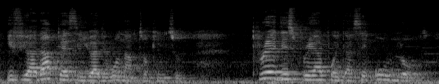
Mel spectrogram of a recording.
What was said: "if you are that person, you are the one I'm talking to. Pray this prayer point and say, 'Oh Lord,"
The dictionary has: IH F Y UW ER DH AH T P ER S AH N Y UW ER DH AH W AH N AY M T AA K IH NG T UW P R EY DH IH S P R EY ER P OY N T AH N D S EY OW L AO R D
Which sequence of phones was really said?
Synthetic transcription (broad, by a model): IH F Y UW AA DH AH T P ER S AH N Y UW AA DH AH W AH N AY M T AA K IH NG T UW P R EY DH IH S P R EY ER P OY T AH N S EY OW L AO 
